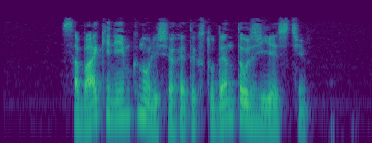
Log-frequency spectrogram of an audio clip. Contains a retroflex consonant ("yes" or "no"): no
